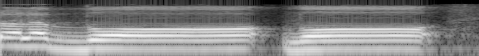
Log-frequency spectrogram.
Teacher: بفخم الالف تبع للايه للضاد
